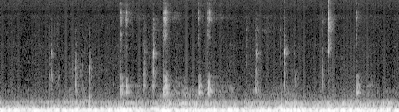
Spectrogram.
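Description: Buttons on a handheld game console click softly.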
